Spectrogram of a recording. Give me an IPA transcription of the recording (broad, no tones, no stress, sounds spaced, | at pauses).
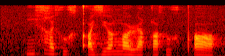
i x ʁ e x u x qʼ ɒ zʲ ɒ ŋ ɒ ɭ e q ɒ x u x pʼ ɒ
